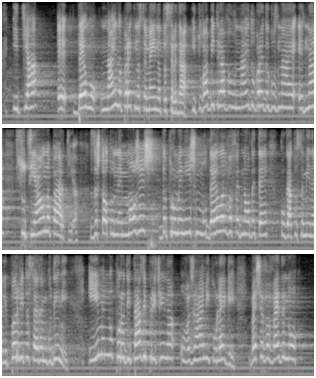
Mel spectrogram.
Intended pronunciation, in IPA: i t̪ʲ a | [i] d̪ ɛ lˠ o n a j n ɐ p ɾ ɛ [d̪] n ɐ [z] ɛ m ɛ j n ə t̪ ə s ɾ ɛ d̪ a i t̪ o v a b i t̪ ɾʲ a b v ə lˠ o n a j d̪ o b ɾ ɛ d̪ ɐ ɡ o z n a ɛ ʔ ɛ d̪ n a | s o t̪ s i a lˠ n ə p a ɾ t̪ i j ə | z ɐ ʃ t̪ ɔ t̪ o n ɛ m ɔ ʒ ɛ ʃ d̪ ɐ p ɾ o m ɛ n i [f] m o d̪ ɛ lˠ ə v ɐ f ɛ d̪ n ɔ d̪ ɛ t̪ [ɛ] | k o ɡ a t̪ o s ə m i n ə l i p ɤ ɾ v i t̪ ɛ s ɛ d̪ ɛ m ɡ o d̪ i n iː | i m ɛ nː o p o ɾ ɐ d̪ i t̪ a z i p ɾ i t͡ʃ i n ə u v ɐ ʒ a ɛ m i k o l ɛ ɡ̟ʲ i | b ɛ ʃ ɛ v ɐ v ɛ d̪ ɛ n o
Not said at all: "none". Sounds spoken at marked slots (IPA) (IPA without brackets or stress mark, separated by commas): ɛ, t̪, s, ʃ, ɛ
